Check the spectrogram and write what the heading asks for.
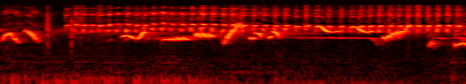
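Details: White-rumped shama song from a morning dew-bathing session, played to prompt caged birds to sing: a varied run of clear whistled slurs, rising and falling, with a long level whistle and rapid high trilled notes overhead.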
